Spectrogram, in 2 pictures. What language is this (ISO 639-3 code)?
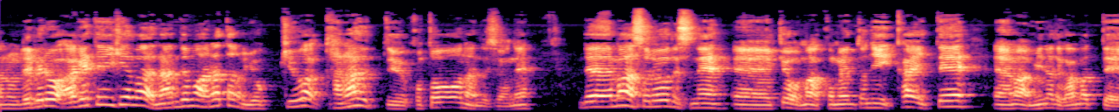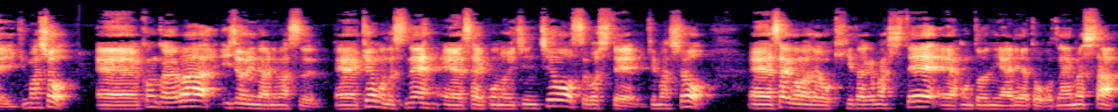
jpn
